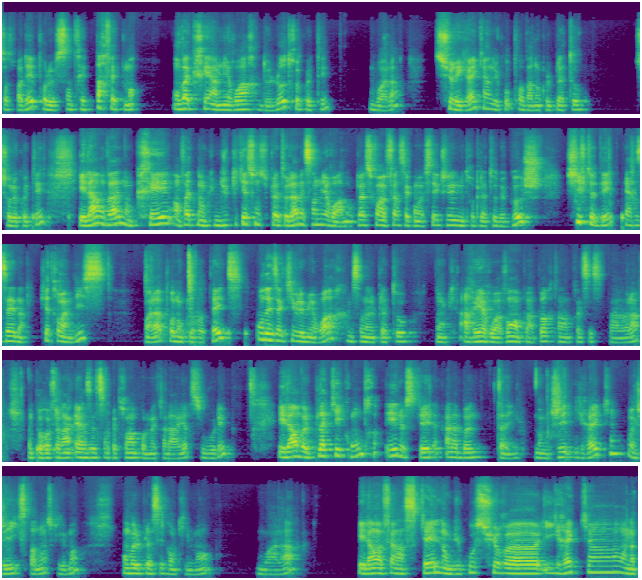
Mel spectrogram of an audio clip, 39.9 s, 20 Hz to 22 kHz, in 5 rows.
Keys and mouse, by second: 2.2-4.3 drag, 5.5 click, 6.0 click, 6.5-7.2 middle drag, 8.2 shift+middle drag, 9.0 middle drag, 12.1 right click, 15.1 shift+d, 21.4-23.3 middle drag, 23.9 r, 26.2-28.2 middle drag, 28.7-29.0 middle drag, 29.1 shift+middle drag, 29.9-30.3 middle drag, 30.7 g, 35.9-36.6 middle drag, 39.7 q.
